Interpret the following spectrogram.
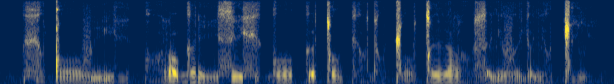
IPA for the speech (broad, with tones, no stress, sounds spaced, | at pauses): xʲ o̤˥ ǃ oː˩ v ḭ˩ j i̤˥ | k ɔ̤˩ lˠ o̰˥ ɡ ə˥ ɾ iː˩ s i˥ xʲ ɘ˩ ɡ oː˥ k ə̰˥ ǀ o˥ kʲ ɔ̤˩ d o̤˩ ǁ o˩ ǀ ɘː˥ lˠ o̤˩ z ə̰˩ lʲ ɘ˥ v ɘ˩ j ə̰˩ lʲ o̤˥ ǁ i̤˥ ʎ i̤˩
